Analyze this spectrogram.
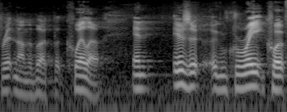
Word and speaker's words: Coelho: pronounce the author's name um it's it's paulo coelho does anybody know how how do you pronounce it cuello it's paul is what's written on the book but quillow and here's a great quote from him he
